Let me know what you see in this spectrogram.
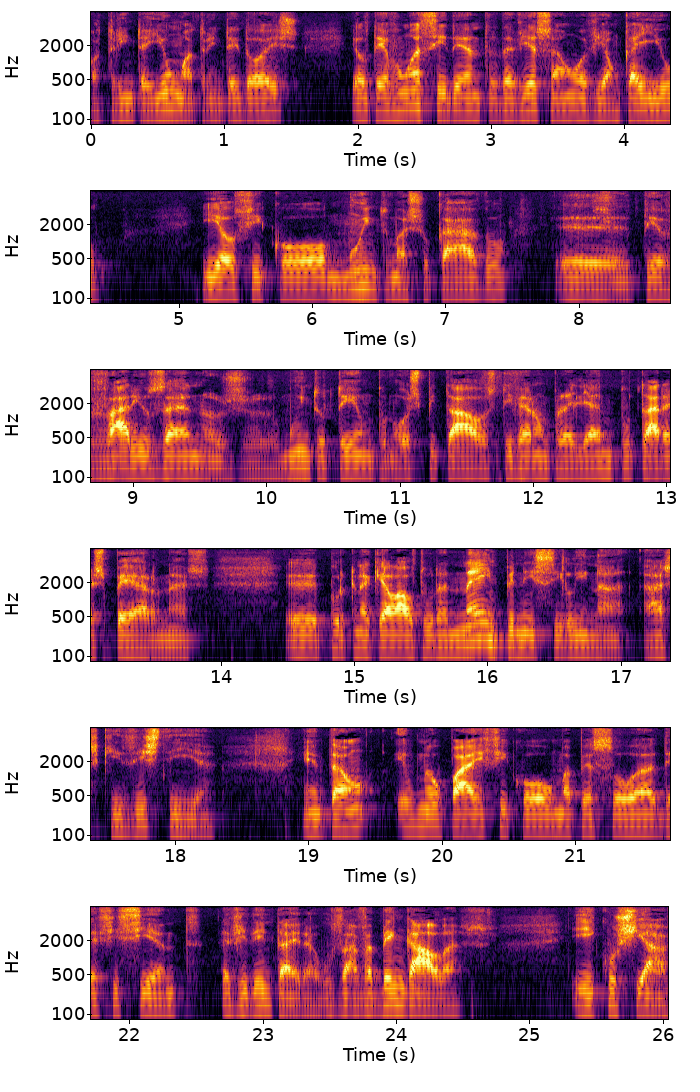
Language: Portuguese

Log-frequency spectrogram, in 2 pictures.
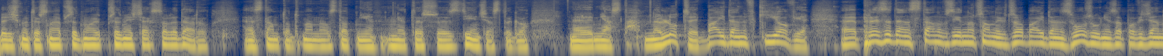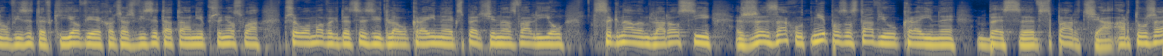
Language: Polish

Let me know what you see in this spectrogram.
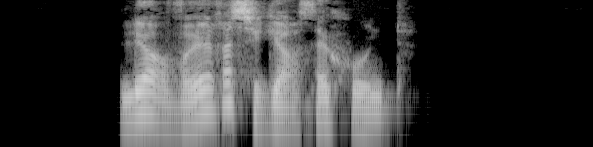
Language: Kabyle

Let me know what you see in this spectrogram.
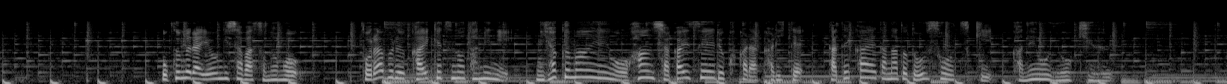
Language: Japanese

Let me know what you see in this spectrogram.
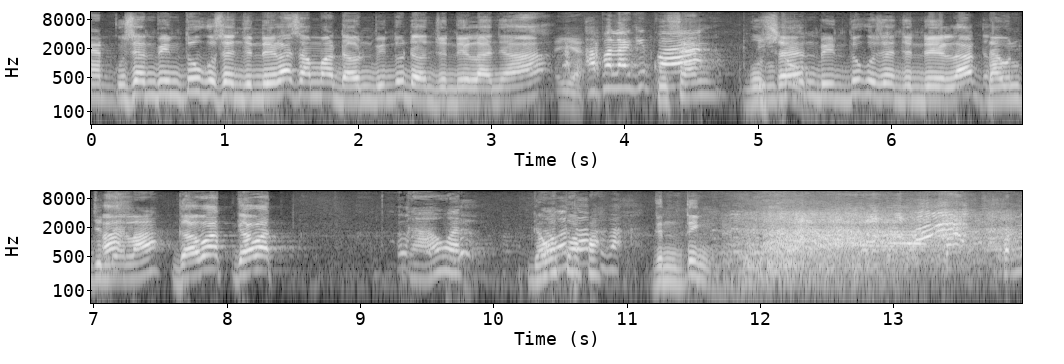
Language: Indonesian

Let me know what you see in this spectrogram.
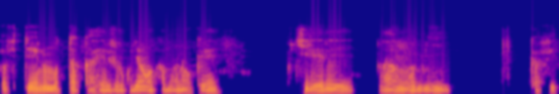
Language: Kinyarwanda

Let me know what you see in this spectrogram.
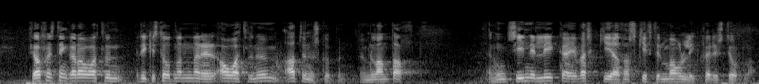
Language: Icelandic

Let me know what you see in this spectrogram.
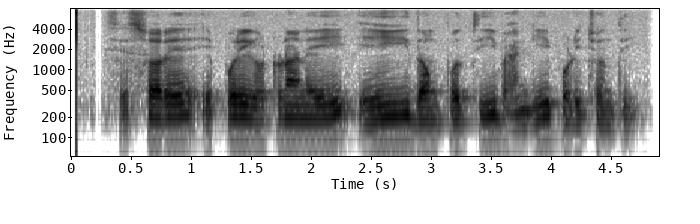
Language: Odia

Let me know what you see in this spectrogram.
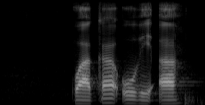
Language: Northern Sotho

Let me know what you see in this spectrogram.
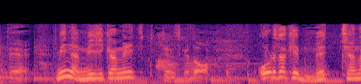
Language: Japanese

